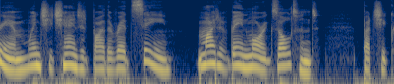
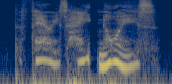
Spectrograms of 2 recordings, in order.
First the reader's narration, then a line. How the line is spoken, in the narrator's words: whispered my little godchild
